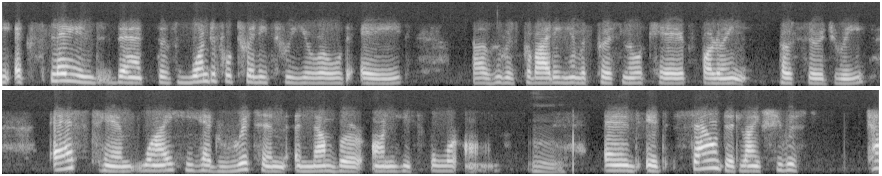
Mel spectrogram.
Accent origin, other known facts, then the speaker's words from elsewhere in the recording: South Africa; also born or lived in Zimbabwe; now in Southeast Florida, United States; I grew up in South Africa, although I was born in Zimbabwe.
